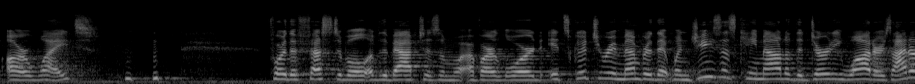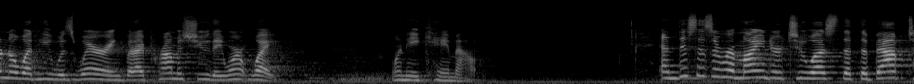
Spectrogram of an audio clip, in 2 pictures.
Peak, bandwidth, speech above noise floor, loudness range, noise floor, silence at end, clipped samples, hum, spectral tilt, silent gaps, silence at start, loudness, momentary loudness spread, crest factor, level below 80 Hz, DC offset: -14 dBFS; 15.5 kHz; 26 dB; 9 LU; -59 dBFS; 0 s; under 0.1%; none; -3 dB/octave; none; 0 s; -33 LUFS; 14 LU; 20 dB; -64 dBFS; under 0.1%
